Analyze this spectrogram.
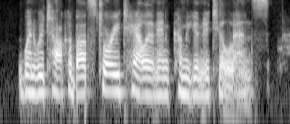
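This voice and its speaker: In a Russian accent, a woman speaks at a medium pitch. Her tone is dark and mellow, with fairly even intonation. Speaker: philanthropy co-chair, former journalist. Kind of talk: interview. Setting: remote recording.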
